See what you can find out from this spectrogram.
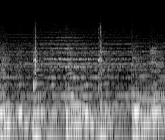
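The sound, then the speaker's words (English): A chess clock ticks steadily about twice per second, each tick crisp but fairly quiet, over a faint low hum with no one speaking, running Bobby Fisher's time in his game against Spassky in Reykjavik. “So Fisher's time is now ticking.”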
